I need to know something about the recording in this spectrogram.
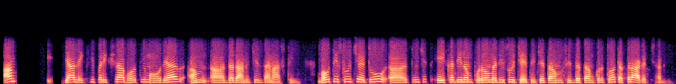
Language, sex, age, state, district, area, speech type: Sanskrit, male, 30-45, Maharashtra, Nagpur, urban, conversation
